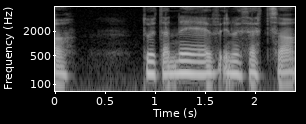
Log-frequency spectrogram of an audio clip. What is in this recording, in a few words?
"nef", Welsh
